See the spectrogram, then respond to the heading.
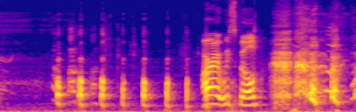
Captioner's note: people laughing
